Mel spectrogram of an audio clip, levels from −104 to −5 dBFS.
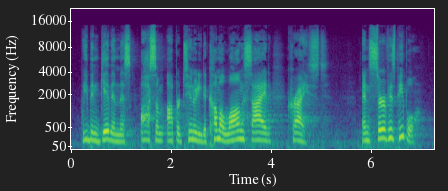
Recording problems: none

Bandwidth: 14.5 kHz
